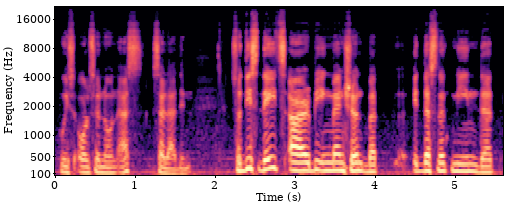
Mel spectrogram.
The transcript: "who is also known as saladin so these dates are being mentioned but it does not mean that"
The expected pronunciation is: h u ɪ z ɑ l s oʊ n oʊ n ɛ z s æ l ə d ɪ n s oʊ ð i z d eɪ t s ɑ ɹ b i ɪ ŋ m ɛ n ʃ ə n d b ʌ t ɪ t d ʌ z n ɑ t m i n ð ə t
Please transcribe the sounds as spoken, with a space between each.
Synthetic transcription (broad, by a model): h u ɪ s ɑ l s oʊ n oʊ n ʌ s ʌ l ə d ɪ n s oʊ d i s d eɪ t s ɑ ɹ b i ɪ ŋ m ɛ n ʃ ə n d b ʌ t ɪ t d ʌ s n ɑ t m i n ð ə t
